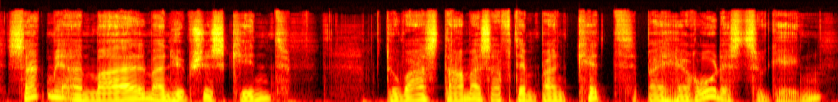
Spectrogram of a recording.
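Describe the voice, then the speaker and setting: An actor playing an urbane, sardonic Devil in a radio play, speaking with deliberate irony and mock courtesy. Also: male voice, medium pitch, big pitch swings, no echo, studio quality. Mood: coaxing. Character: urbane, sardonic Devil interrogating dead sinners. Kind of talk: theatrical radio play monologue.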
